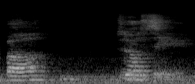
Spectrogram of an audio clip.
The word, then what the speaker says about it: badoozy: But you have to say badoozy. – Because it's like butt pussy.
